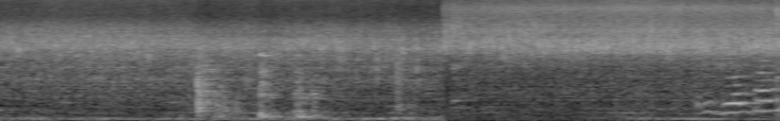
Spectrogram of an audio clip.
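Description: Pointed gourd (potol) frying in a pan on a gas stove: a steady, close oil sizzle with a few scraping stirs in the middle, and the hiss swells brighter and louder toward the end.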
